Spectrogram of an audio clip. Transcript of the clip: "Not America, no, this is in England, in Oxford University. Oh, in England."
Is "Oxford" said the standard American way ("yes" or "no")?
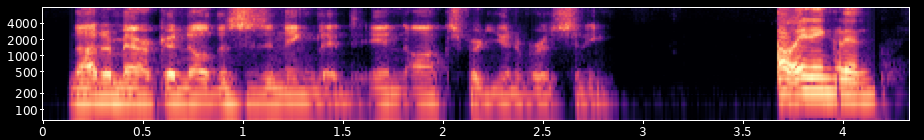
yes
